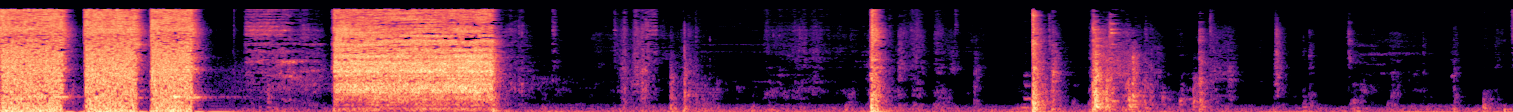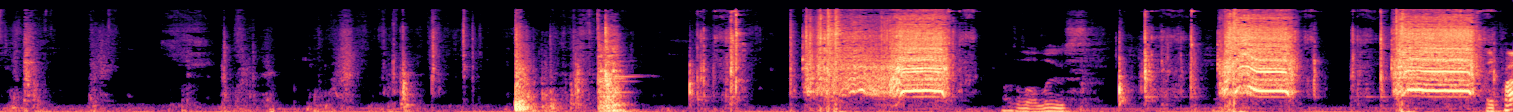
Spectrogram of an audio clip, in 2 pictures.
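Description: Loud bursts of hissing in the first few seconds, then scattered clicks and knocks of hand work under the hood. Near the end a cordless power tool whirs in two bursts of about two seconds each as it turns out a spark plug.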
